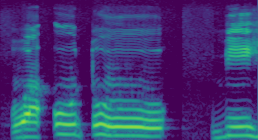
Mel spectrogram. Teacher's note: کھڑی زیر کو ایک الف کی مقدار کھینچیں گے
